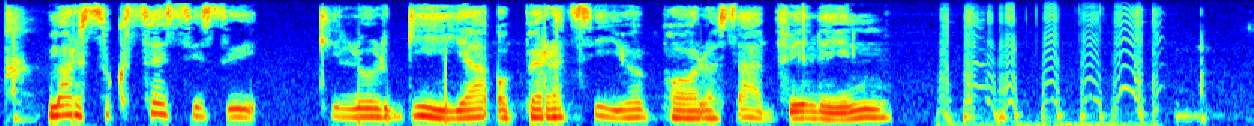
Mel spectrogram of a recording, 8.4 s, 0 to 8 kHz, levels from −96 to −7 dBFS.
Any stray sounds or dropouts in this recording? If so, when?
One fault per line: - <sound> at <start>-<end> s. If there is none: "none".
- squeak at 6.2-7.8 s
